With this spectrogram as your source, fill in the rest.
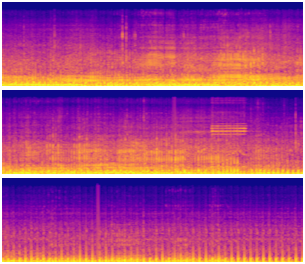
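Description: Dirt bike engines idle and rev loudly nearby.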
